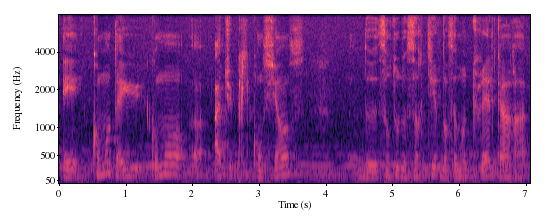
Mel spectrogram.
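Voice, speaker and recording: Man hosting over loud music. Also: mid-range voice, steady tone, slow pace. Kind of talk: interview.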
